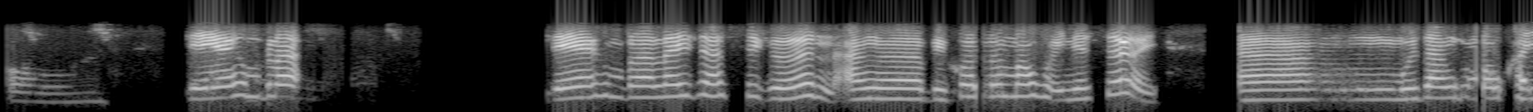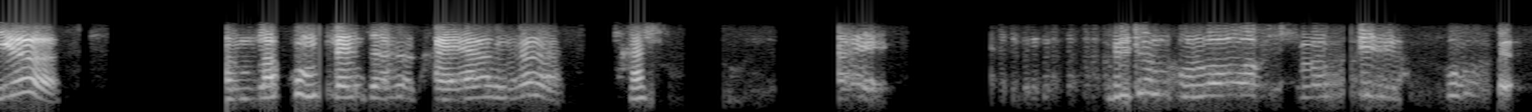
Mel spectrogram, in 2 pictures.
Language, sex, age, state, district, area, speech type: Bodo, female, 45-60, Assam, Chirang, rural, conversation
